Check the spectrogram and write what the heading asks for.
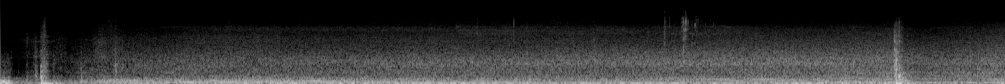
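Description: Steady road traffic noise from a busy road. There is a sharp knock about half a second in and another near the end.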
